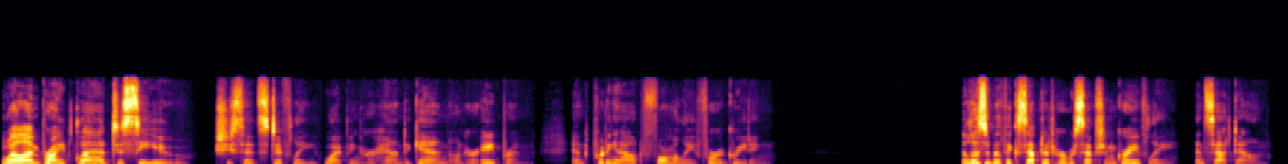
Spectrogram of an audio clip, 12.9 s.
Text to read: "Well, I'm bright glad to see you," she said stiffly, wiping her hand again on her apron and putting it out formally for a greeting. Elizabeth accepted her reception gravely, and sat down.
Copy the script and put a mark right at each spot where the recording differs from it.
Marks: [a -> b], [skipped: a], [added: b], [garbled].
"Well, I'm bright glad to see you," she said stiffly, wiping her hand again on her apron and putting it out formally for a greeting. Elizabeth accepted her reception gravely, and sat down.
